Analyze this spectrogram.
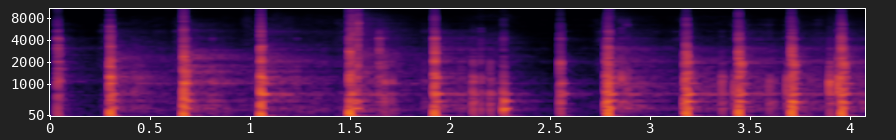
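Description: Repeated sharp knocks of a wooden broom handle driving a piston out of its cylinder bore in a Ferguson 23C diesel engine block, about three blows a second, each with a short ring from the cast-iron block.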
